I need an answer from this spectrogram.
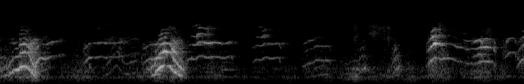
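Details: Norwegian Buhund puppies at night, 2:30 am on June 8, 2021: sparse whimpers and thin, level whines separated by brief pauses, with a few sharper yelps breaking in.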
